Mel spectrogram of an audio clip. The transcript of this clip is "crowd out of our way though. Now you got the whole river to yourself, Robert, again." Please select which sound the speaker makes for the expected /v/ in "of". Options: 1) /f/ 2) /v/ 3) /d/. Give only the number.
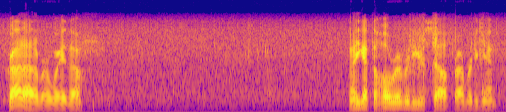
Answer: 2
